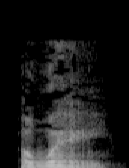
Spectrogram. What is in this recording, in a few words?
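"away", British English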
